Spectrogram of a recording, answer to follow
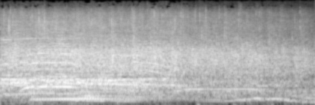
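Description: Congregation clapping with voices calling out over it, swelling during the first second and then slowly dying down.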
